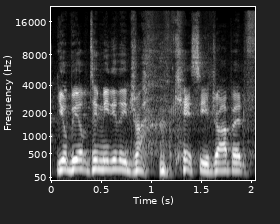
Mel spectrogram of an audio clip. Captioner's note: laughs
